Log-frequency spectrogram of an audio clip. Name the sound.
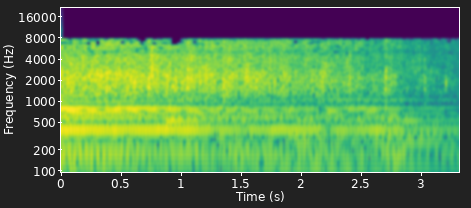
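audience applauding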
